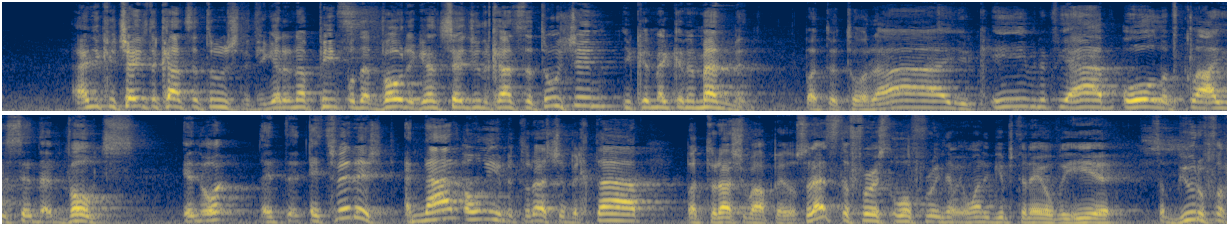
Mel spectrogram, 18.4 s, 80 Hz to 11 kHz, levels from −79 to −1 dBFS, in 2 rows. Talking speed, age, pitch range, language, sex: 215 wpm, 60-79, 140-205 Hz, English, male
